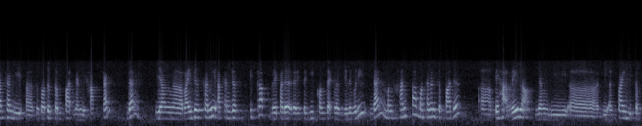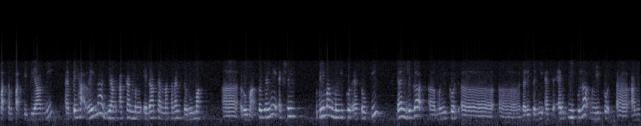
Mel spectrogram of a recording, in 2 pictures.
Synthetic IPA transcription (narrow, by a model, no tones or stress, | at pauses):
ədarkandiəsəsuat̪ut̪əmpat̪̚jaŋdihas̚kan | dan | jaŋəɾajdəskamiʔakand͡ʒassikap̚daɾipadadaɾisəɡikɔnt̪ɛk̚ləsdelivəɾidanmə̃ŋhant̪amakanãnkəpada | ʔəpeɦa̰ʔrela̰jaŋdiə̰diʔə̰sãjndit̪əmpat̪ːəmpat̪̚pipiarniʔɛnpeɦa̰ʔrelajaŋakanmə̃ŋədarkanmakanãnkəɾumah | ʔə̰ɾuma̰hsoɡanĩʔɛk̚t͡ʃuəli | mẽmãŋmə̃ŋikʊt̪̚ɛsopi | dand͡ʒuɡaʔəməŋikʊt̪̚əə̰daɾisəɡiʔɛsɛnipulaməŋikʊt̪̚əa̰n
